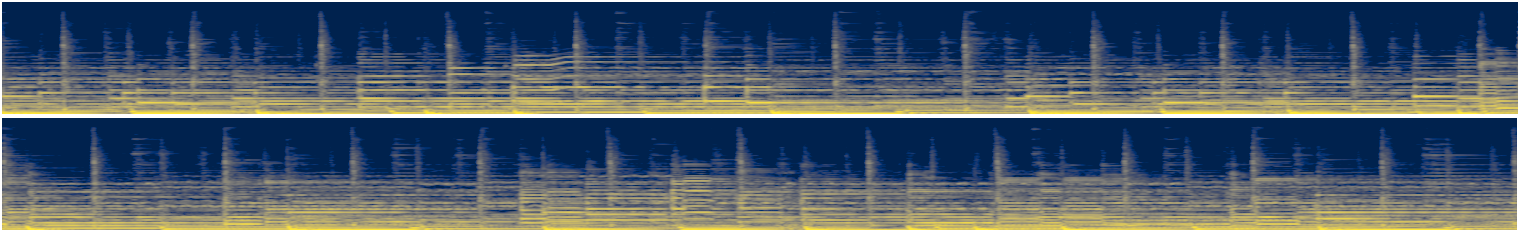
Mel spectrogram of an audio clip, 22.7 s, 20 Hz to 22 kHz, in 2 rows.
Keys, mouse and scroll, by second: 7.2 click, 8.2 click, 9.3 click, 10.5 click, 11.3 click, 12.1 click.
